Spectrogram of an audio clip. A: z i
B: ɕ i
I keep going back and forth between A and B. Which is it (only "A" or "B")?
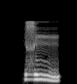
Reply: A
